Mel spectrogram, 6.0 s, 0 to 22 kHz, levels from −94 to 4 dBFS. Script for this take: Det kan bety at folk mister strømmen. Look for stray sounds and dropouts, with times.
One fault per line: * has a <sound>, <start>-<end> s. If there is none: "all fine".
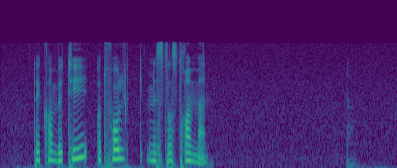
all fine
